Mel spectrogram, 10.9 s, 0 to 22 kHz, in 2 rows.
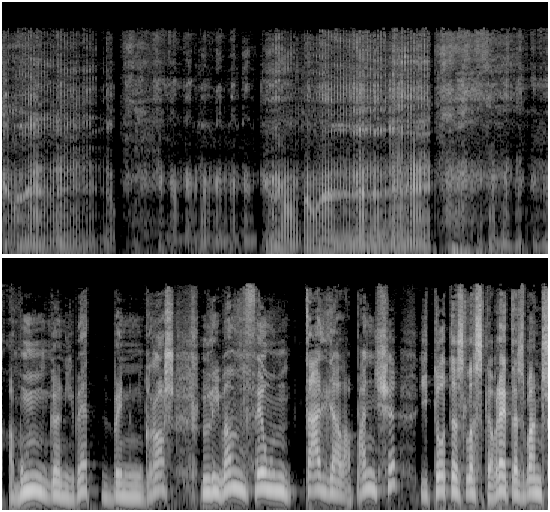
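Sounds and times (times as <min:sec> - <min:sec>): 
wolf snoring loudly and raspily: 0:00.0 - 0:01.2, 0:02.0 - 0:04.4
speech: 0:05.5 - 0:10.9.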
